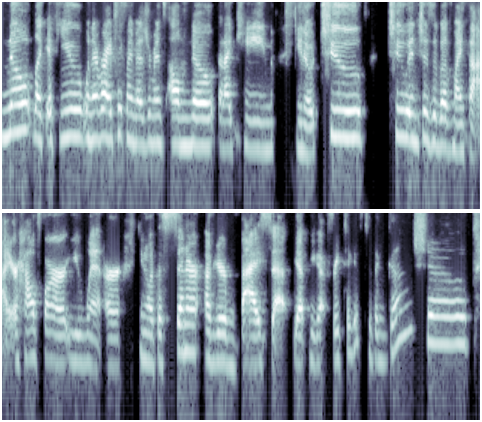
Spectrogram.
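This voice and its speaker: In a dry, close sound with no echo, a woman with a fairly high pitch talks in an animated tone with lively intonation. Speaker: fitness coach. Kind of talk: tutorial. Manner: fast.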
